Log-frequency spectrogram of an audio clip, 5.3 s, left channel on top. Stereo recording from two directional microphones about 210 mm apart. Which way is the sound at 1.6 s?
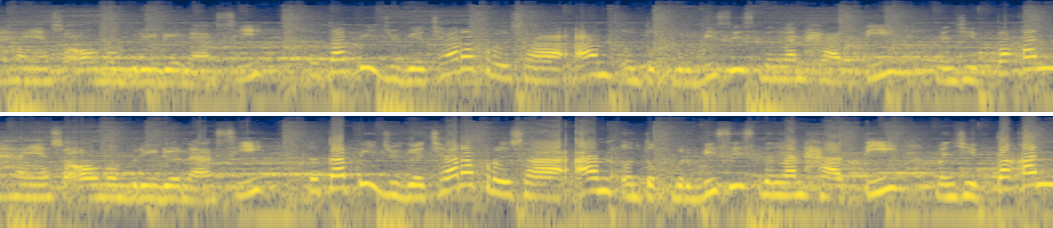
40° right (ahead or behind).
